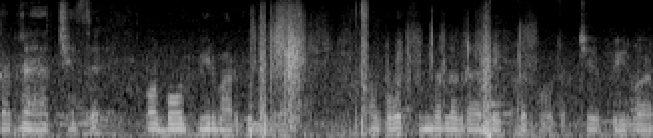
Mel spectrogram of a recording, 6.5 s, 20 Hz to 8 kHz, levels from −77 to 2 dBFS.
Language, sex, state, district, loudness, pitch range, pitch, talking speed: Hindi, female, Bihar, Jamui, -25 LUFS, 110-115 Hz, 115 Hz, 210 wpm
